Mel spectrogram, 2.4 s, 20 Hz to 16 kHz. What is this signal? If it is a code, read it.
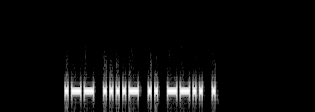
Morse code, heard as a keyed tone, about 48 wpm, 700 Hz. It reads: W4IZE
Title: USA Call Signs - 5 Characters - 50wpm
